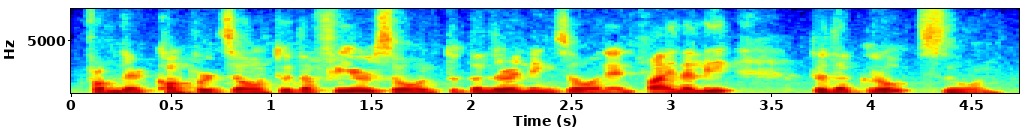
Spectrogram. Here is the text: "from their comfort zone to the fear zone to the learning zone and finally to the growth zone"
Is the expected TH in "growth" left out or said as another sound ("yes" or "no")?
yes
